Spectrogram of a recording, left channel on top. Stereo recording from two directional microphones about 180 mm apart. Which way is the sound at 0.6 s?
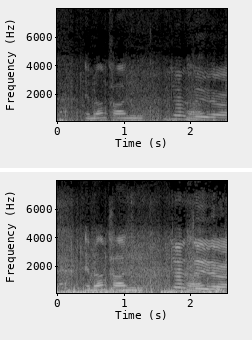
Centre (ahead or behind).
